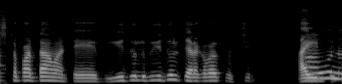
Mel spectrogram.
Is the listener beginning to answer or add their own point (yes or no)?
yes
